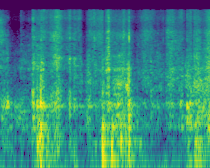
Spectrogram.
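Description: Faint scuffs and light taps of a small cardboard hand-cream box being handled and opened, a few short scattered clicks.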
